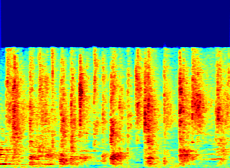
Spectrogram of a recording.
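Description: Hand claps, a handful of sharp claps at an uneven pace, with faint shouting voices behind them.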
